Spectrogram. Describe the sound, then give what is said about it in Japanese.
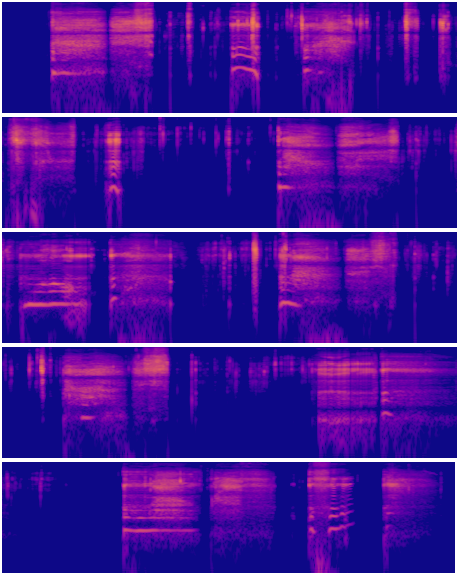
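Close, wet ASMR mouth sounds of ear eating and kissing: many moist smacks, licks and clicks in irregular bursts, with soft breaths and short silent pauses between them. “君の耳、柔らかくて美味しい。ずっとキスしたくなっちゃう。”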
